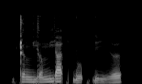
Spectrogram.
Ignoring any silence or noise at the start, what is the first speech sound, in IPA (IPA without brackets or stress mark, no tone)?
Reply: ʈ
